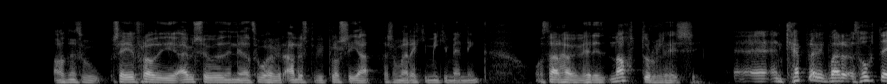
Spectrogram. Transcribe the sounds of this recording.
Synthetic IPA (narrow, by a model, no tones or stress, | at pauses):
awt̪nɛθuseːjɪfɾawðiajvɪsʏɣʏðɪnːɪaðθuhɛvɪɾʔa̰ɾlvɪst̪ʏ̥pipʰlɔwsijaθasɛmvaɾɛhcɪmiːcɪmɛnːiŋk | ɔɣθaɾ̥ɦavɪvɛːɾɪðnawht̪uɾlesɪ | ɛncʰɛplavɪkʰvaɾθowht̪e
